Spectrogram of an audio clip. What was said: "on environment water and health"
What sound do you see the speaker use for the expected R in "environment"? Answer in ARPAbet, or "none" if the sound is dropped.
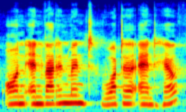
R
